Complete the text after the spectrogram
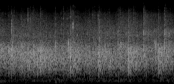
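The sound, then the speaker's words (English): A church audience applauds its guests, a dense, steady patter of many hands clapping at once, moderately loud and sustained without any voices on top. “And but if you're a guest today, can we give our guests a quick clap?”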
